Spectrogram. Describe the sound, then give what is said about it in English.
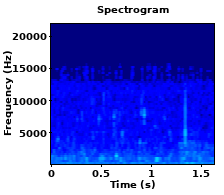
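A white cloth is dipped into dyed water, making a soft, continuous sloshing and trickling sound that stays steady and fairly quiet throughout, with no voices. “When this cloth went baptized into this water, the dye infused into every fiber, didn't it?”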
